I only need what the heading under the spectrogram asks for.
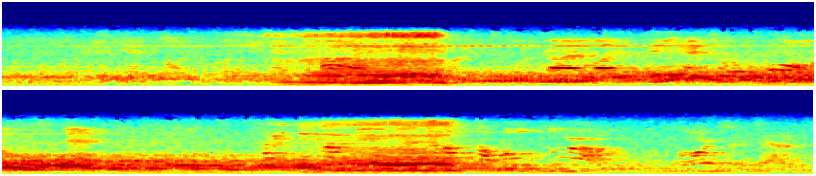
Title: My Rottweiler snores like my grampa used to do.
